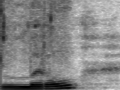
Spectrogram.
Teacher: the L actually carries the syllable at the end of the word little the e is silent so it's actually that a schwa sound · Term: syllabic L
